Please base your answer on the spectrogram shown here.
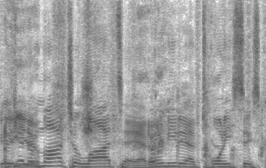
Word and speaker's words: matcha: Like, why are they offering protein to get a matcha latte? Hey, I don't need to have 26 g of protein. How do you say that? Matcha. Oh, matcha.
